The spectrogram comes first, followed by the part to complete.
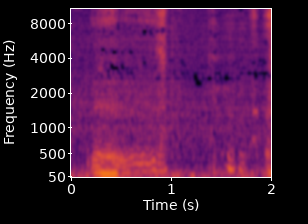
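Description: A man's brief, quiet murmured hesitation sound, low and voice-pitched, lasting about half a second, followed by faint mouth noises.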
